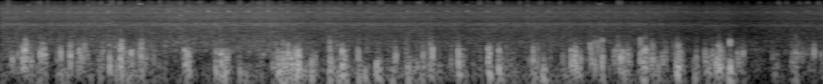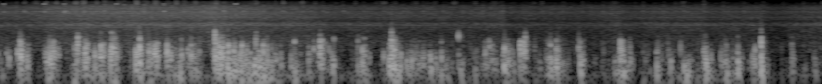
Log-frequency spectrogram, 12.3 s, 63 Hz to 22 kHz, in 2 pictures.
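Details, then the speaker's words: 2003 Ford F-250 4x4 Super Duty, 6.8 L V8, P0301: uneven idle with irregular stumbles breaking the rhythm, intermittent cylinder 1 misfire; ignition tester shows coil arc cutting out intermittently, suspected coil, injector or other cylinder 1 component not yet ruled out. "En estos momentos está trabajando bien, pero intermitentemente se corta. Vamos a esperar que presente el fallo para corroborar que es la bobina y no el inyector o cualquier otro componente relacionado al cilindro número 1."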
